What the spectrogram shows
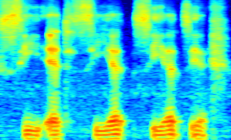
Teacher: Usually going from E to I, where the standard thing, the clear thing to do is go, you link with a small Y sound.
